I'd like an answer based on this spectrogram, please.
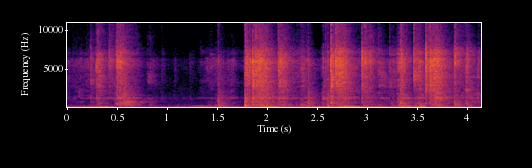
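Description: A run of sharp scraping strokes on a PVC ceiling panel, about two a second, starting about two seconds in.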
